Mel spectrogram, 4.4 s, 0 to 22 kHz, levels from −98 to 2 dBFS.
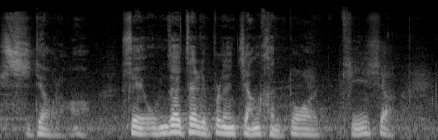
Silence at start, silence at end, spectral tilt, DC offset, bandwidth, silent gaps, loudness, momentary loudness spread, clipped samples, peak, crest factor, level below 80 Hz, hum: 0 s; 0.05 s; -7 dB/octave; under 0.1%; 16 kHz; none; -32 LUFS; 20 LU; under 0.1%; -14 dBFS; 18 dB; -66 dBFS; none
